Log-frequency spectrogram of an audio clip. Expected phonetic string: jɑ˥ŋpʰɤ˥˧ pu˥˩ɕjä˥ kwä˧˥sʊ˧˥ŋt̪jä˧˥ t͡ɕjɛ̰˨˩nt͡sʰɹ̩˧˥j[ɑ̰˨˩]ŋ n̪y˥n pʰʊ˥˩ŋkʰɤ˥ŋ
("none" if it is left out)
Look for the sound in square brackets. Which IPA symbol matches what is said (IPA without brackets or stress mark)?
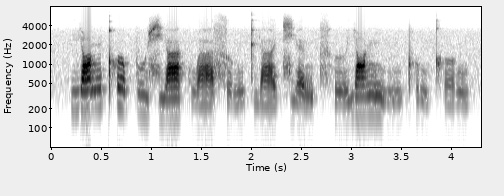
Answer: ɑ˥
